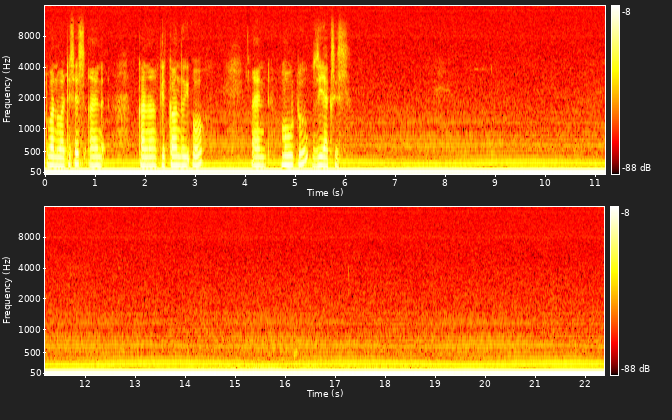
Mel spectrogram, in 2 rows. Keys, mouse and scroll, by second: 8.7 click, 9.2 middle click, 10.0 Tab, 11.1 ctrl+s, 11.8-13.4 middle drag, 14.8-15.9 middle drag, 16.7 Tab, 17.8 KP_7, 18.6 alt+z.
